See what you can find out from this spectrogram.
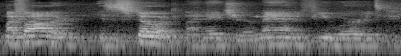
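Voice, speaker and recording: A man reading a literary memoir aloud as its author, with a measured storytelling delivery. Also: mid-range voice. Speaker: author reading his essay. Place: indoor public reading. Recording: echoey room, distant mic, faint noise.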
